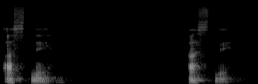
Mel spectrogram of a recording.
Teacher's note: when you see an S and an N written next to each other, you're going to put in a tiny little T between them. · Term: T insertion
